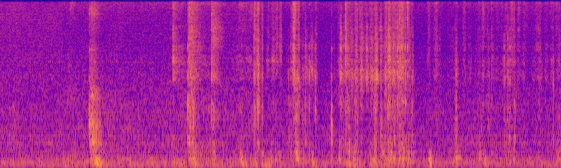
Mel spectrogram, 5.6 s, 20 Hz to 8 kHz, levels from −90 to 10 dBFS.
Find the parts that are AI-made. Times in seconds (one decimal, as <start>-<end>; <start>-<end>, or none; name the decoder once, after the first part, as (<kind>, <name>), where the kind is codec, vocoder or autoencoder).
0.0-5.6 (vocoder, Vocos)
